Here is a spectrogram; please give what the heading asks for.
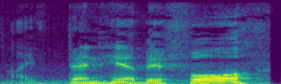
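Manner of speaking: put-on English accent. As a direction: imitate a toddler with an English accent. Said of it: "I said in an English accent".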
